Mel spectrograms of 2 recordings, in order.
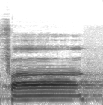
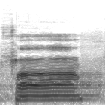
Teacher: নিচের ঠোঁটের পেট সামনের উপরের দুই দাঁতের আগার সঙ্গে লাগিয়ে উচ্চারিত হয় ফা।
